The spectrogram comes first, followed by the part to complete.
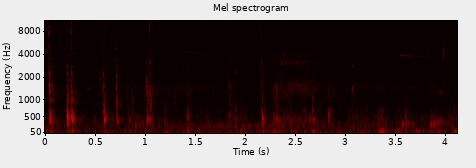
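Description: Faint, irregular ticks and clicks of a screwdriver turning the small screw that secures an M.2 SSD in the PS5's expansion slot, a few louder clicks near the start.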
